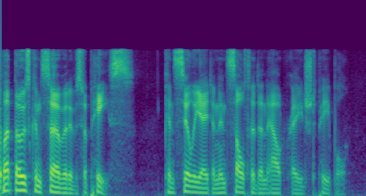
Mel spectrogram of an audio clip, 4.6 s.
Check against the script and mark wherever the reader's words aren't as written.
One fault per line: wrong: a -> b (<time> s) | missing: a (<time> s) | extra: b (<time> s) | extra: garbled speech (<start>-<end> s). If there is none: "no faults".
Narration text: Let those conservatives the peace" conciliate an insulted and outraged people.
no faults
